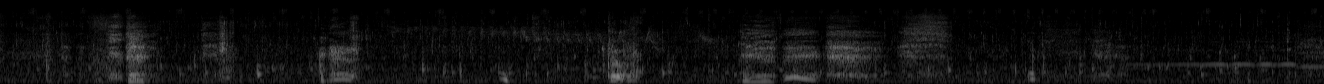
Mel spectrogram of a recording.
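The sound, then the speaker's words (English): Spring water burbles and trickles from the earth at the foot of an ilex tree in irregular gurgling bursts, fairly quiet, rising and falling in strength without a steady rhythm. “The spring burbled from the earth with a little more force for a brief moment as the traveler,”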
